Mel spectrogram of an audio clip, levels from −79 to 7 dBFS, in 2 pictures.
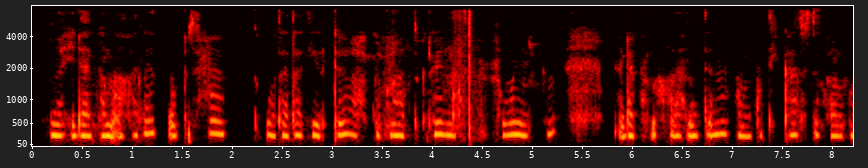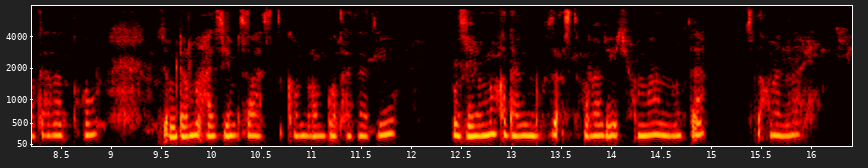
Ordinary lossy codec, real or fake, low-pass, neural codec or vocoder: AAC, 32 kbps; fake; 7.2 kHz; codec, 16 kHz, 16 kbps, FunCodec, trained on LibriTTS, 50 frames a second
